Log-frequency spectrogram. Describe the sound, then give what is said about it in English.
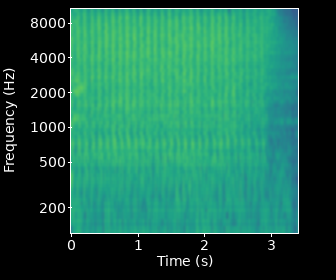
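A .50 caliber machine gun fires from a roof turret in one loud, rapid, continuous rattle of shots that lasts about three seconds, then tails off abruptly. “you're gonna man that 50 cal on the roof turret”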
